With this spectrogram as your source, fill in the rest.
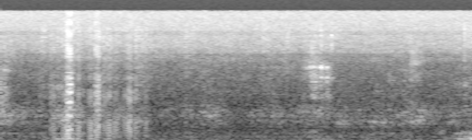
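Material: Kinetic sand.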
